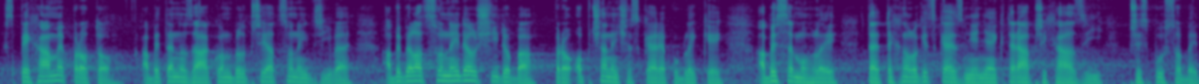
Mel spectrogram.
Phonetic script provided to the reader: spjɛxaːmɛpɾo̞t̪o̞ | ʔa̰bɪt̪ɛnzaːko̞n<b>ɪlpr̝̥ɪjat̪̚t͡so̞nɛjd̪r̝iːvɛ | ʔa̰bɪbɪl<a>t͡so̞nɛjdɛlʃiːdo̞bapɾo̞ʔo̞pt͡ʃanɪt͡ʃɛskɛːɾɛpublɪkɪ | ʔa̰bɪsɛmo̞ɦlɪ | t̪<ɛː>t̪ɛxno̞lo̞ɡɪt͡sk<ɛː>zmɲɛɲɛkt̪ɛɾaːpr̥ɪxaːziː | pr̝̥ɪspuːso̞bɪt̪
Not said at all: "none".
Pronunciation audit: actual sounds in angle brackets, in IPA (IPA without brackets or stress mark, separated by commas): b, a, ɛː, ɛː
